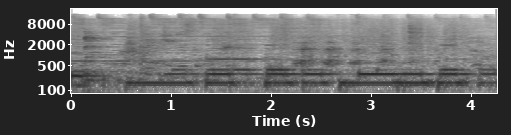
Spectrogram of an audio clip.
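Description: A small jazz band playing: sustained, repeated electric bass and guitar notes over light, regular cymbal taps.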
